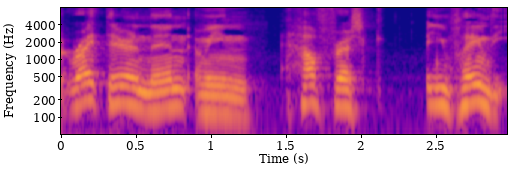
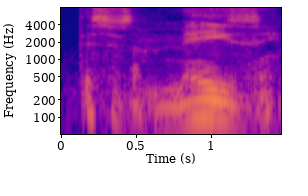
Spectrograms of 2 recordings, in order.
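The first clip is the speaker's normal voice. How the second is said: hushed awe; 4 semitones lower, 7 dB quieter, slower than usual. Retold or imitated. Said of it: "she tastes one".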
